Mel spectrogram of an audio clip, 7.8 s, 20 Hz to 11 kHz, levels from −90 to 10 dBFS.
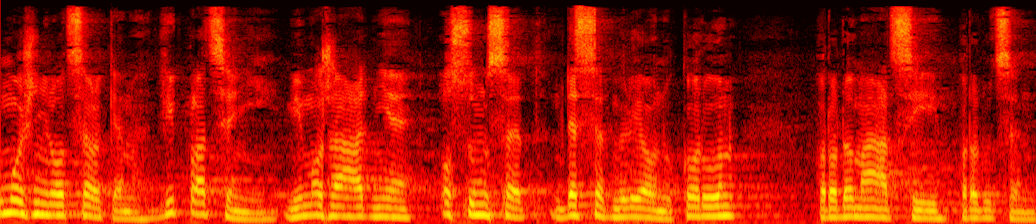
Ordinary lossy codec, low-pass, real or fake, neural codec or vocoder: AAC, 32 kbps; 9.9 kHz; real; none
